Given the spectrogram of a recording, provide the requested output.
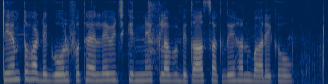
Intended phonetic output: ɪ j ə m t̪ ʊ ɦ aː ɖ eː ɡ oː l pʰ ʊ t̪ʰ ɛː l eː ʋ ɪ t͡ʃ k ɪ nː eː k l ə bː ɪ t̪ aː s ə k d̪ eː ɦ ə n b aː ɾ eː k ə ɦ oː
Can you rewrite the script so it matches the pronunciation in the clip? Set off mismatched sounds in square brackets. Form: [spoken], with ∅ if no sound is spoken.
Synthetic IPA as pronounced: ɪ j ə m t̪ ʊ ɦ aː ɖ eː ɡ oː l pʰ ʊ t̪ʰ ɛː l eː ʋ ɪ t͡ʃ k ɪ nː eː k l ə bː ɪ t̪ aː s ə k d̪ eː ɦ ə n b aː ɾ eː k ə ɦ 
